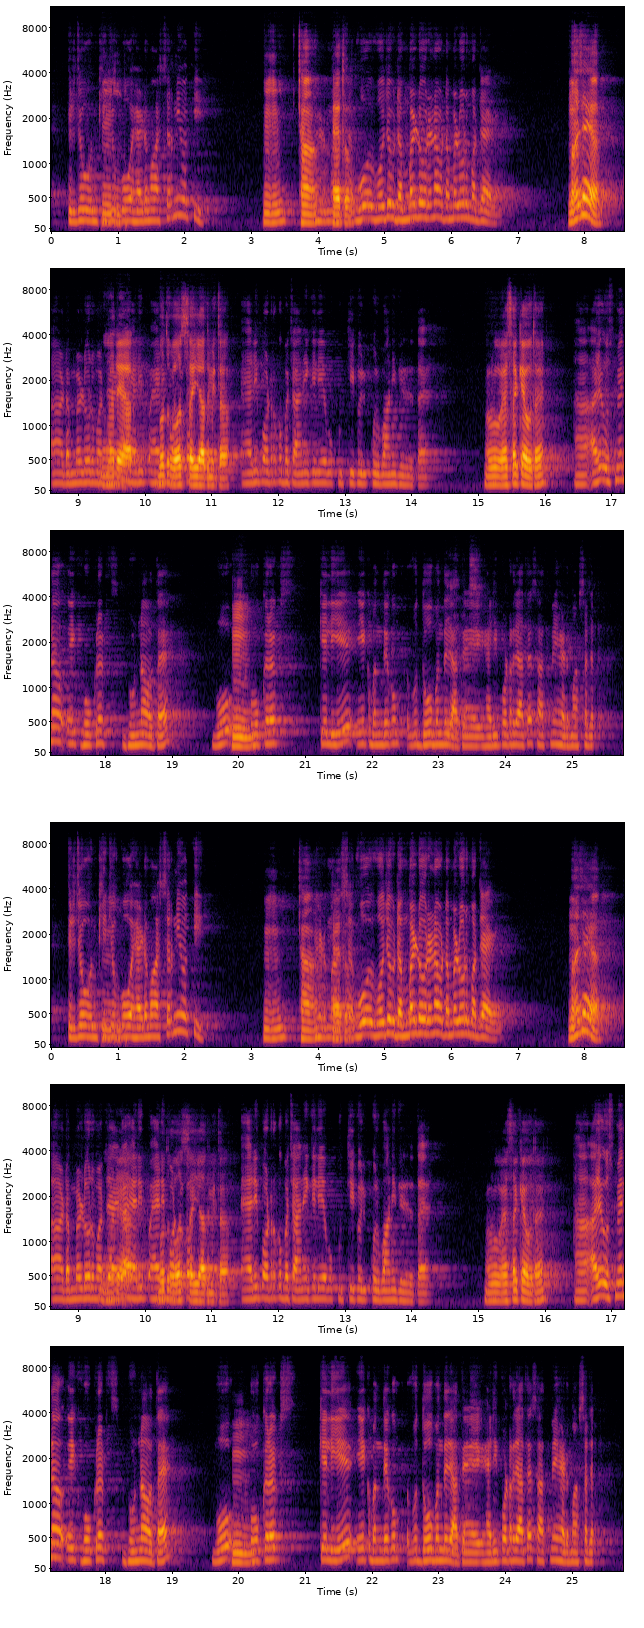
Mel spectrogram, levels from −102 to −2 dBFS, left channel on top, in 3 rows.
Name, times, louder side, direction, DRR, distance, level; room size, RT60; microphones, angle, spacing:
voice 1, 0.3-2.3 3.9-6.8 8.6-10.7 11.4-14.3 16.4-18.0 18.3-19.0 19.6-20.6 21.2-25.3, right 4 dB, 40° right, 16 dB, 0.8 m, -32 dB
voice 2, 3.2-4.5 7.8-8.3 9.3-9.8 10.2-11.3 15.1-16.0 19.9-20.3, left 4 dB, 65° left, 17 dB, 0.8 m, -26 dB
24.0 x 22.0 x 8.9 m, 1.2 s
head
